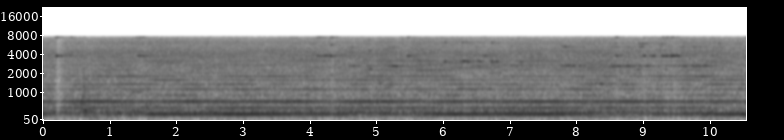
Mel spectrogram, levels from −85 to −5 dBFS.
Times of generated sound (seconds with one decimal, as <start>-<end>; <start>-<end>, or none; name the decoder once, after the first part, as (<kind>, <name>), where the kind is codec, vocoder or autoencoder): none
